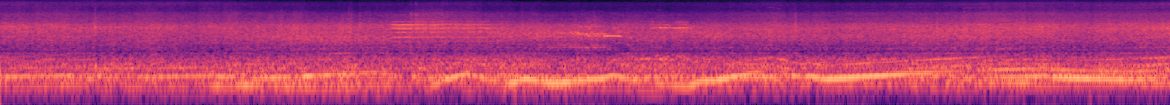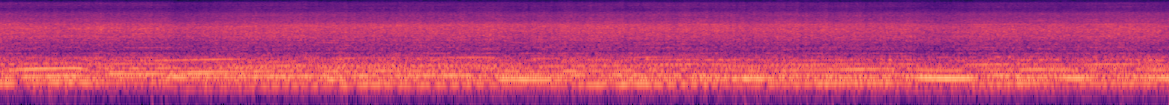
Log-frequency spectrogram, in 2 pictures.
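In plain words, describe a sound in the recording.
A car engine roars, revving up and down at speed.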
